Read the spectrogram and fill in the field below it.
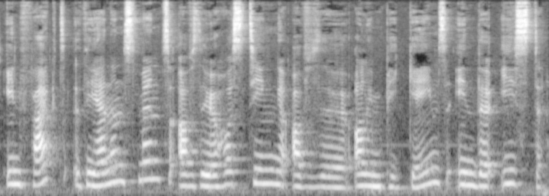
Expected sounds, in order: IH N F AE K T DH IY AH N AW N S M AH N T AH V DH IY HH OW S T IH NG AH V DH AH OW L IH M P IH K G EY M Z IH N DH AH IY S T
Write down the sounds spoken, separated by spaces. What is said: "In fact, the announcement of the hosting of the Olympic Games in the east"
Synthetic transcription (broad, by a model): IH N F AE K T DH IY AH N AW N S M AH N T AH V DH IY HH OW S T IH NG AH V DH AH OW L IH M P IH K G EY M Z IH N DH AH IY S T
